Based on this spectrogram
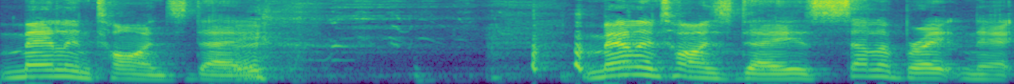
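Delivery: fake, put-on Cockney accent. Reading a script aloud to the audience: fake Cockney accent. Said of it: "this is like Cockney".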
